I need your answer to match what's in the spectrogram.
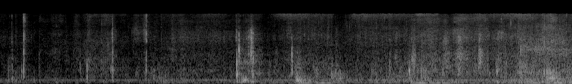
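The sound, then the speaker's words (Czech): Sharp clicking footsteps of a woman walking with small steps in high heels in a park tap at a fairly quick, slightly uneven pace over a soft background hiss, fairly quiet. “Poznala jsem jí z dálky, přicházela drobnými kroky na vysokých podpatcích,”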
